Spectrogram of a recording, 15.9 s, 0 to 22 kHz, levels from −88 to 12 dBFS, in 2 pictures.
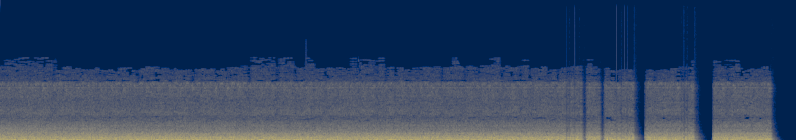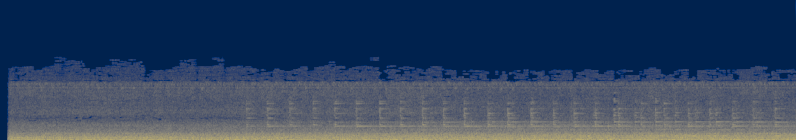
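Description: From 5.65 to 7.14 s the audio falls into repeated stalls, a stutter of 15 short hitches. Each time, the receiver's jitter buffer ran dry because packets came late or slower than playback, and the last sound was stretched to cover the wait. About 491 ms was filled this way, roughly a third of that stretch, with the longest hold 189 ms. Nothing is lost, but the sound drags in choppy jerks.

Then at 7.70 s comes a call audio freeze that lasts until 8.06 s. Instead of many small catches, there is one single hold of 334 ms. The last sound carries on briefly as a fading buzz and then drops to silence for about 230 ms before the audio resumes exactly where it left off, now about 334 ms later than before. The cause is likely a single burst of packets held up in transit, emptying the buffer in one go.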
